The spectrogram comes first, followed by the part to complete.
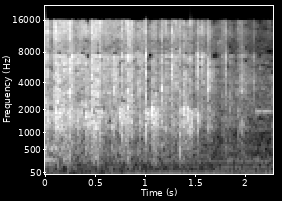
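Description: Audience applauding, a dense patter of hand claps that dies down near the end.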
